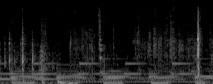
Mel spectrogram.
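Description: Background music playing a light melody of short notes, with faint clicks of plastic packaging being handled and a sharp tap near the end.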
